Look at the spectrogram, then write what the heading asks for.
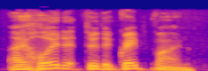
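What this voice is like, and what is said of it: Southern accent with Queens-Bronx twang. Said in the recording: “there's a kind of Southern accent ... where the Southern accent takes on characters of a kind of Queens Bronx accent.”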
